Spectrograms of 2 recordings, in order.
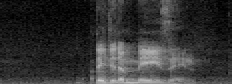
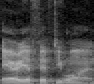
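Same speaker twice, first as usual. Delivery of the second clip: ordinary talk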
